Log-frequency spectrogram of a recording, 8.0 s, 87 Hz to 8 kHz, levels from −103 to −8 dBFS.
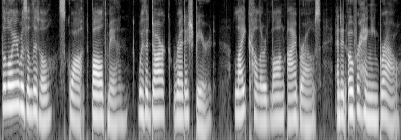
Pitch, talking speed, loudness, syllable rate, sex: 185 Hz, 155 wpm, -19 LUFS, 4.3 syllables/s, female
